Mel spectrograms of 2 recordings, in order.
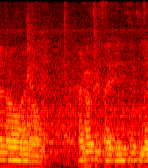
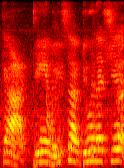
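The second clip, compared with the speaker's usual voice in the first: scolding dad; 6 semitones higher, 4 dB louder, slower than usual. Retold or imitated.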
